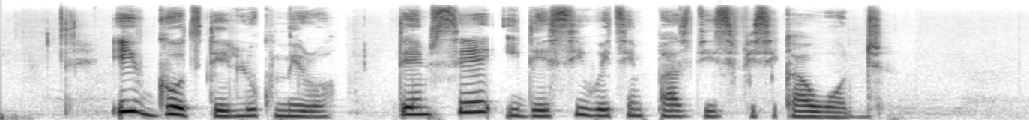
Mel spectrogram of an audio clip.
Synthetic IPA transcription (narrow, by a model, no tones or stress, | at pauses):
ifɡotsd̥elukmiɹɔ | d̥ɛ̃mseidesiwetĩnpas̬disfisikalwɔd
